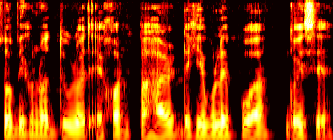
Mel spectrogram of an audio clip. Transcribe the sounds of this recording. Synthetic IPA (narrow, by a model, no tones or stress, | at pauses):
sobikʰɔnɔt̚duɹɔtʰɛ̰kʰɔnpaɦaɹdekʰibɔlojpʊwaɡojsɛ̰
